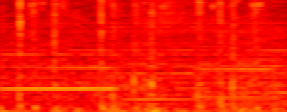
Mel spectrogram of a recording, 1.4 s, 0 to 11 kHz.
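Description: Hooves of a white horse clip-clop in The Witcher 3, a quick, soft rhythmic patter of steps, faint and brief beneath game ambience.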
